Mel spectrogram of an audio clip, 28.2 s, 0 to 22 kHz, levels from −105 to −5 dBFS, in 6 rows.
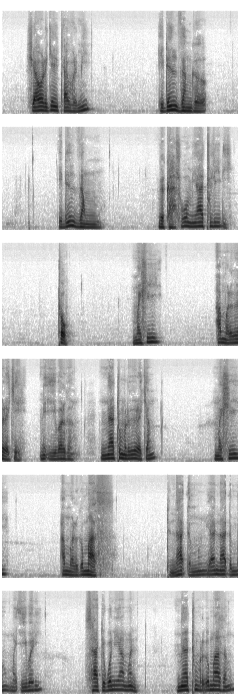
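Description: Nothing technically wrong turns up anywhere in this speech recording, so there are no times or causes to point to.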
